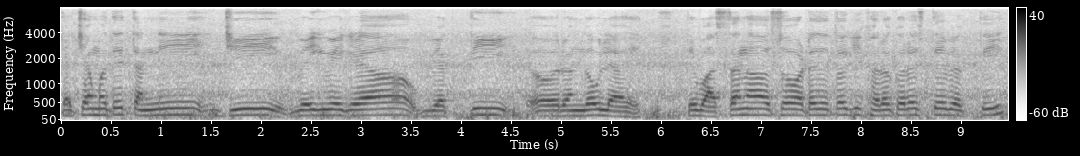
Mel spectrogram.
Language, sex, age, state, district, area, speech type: Marathi, male, 18-30, Maharashtra, Yavatmal, urban, spontaneous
